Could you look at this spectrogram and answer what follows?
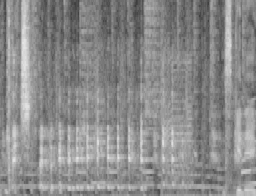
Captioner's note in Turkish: Gülme sesleri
